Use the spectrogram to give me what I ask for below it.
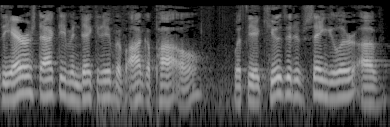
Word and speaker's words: agapao: agapao. A-G-A-P-A, long O, agapao.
